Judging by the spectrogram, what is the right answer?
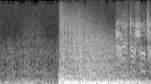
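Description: World of Tanks gameplay: a sudden loud tank cannon blast with a heavy booming rumble that lingers for about two seconds, followed by a metallic, ringing impact from the hit.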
